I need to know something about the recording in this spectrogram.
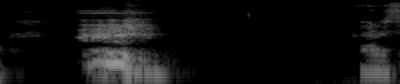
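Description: A man's short, breathy sigh, falling in pitch, lasting about half a second.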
